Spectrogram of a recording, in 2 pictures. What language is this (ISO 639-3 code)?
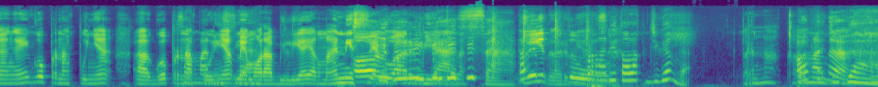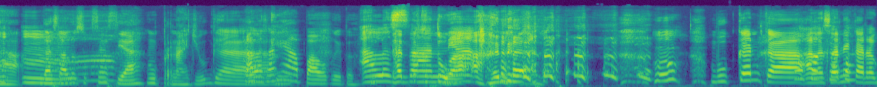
ind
